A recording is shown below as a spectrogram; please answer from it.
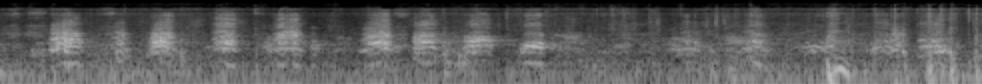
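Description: Laying breeder ducks on a farm quack in a repeated rhythmic series of loud, close calls, with faint background noise between bursts.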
